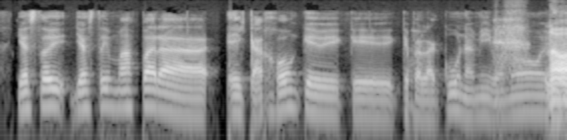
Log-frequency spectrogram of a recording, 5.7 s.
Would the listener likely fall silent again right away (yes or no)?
no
